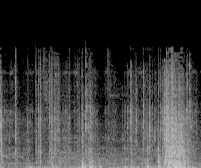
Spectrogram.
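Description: Plastic parts of a Nerf Sledgefire blaster clicking and rattling as they are worked apart by hand, with a louder scrape near the end as the piece comes free.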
